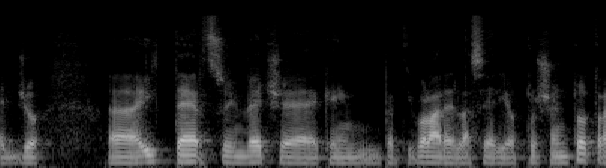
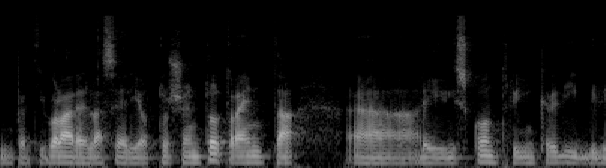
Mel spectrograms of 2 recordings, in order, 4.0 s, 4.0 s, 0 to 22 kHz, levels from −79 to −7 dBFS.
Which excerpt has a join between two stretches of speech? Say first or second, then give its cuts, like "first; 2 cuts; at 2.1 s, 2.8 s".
second; 1 cut; at 2.8 s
